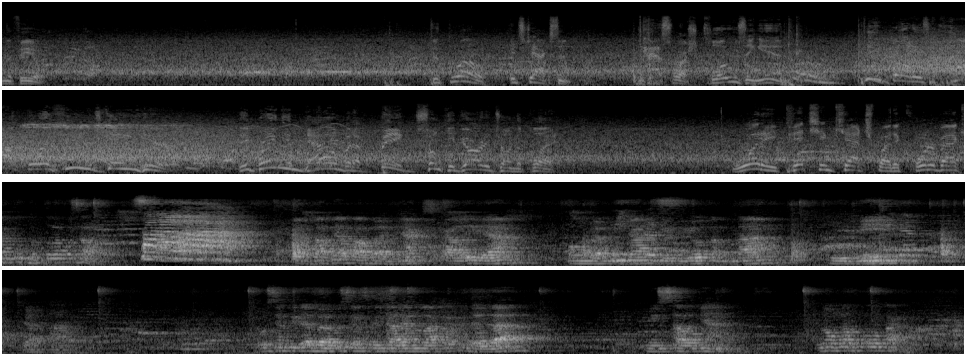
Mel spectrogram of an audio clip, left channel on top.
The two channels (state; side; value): different; both; correlation 0.00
